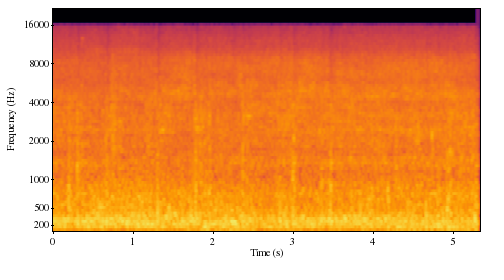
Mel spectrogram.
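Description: A triple-headed steam train running, heard from aboard one of its coaches: a steady rumble from the carriages, with the wheels clicking over the rail joints.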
